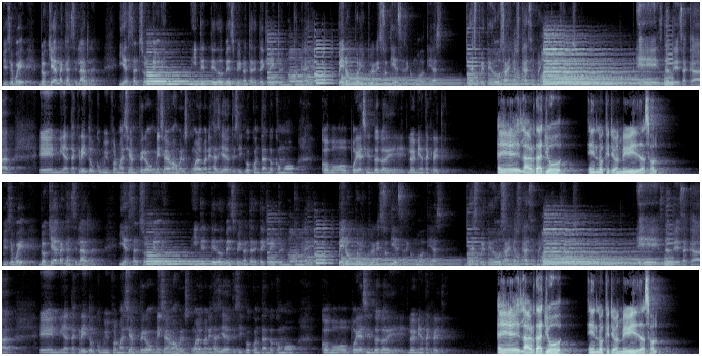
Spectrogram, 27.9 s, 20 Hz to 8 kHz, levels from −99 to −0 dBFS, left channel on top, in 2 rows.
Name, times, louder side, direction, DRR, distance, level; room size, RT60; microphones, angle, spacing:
voice 1, 0.0-3.3 3.8-6.4 6.7-8.8 9.2-11.5 12.7-22.7, left 2 dB, 85° left, 8 dB, 2.0 m, -39 dB
sound 1, 2.9-13.4, left 4 dB, 40° left, 0.7 m, -33 dB
voice 2, 23.9-25.1 25.7-27.0, right 2 dB, 20° right, 15 dB, 0.6 m, -21 dB
23.5 x 15.5 x 8.5 m, 1.1 s
head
